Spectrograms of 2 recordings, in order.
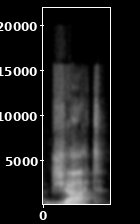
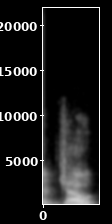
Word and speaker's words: Jote: You lost your train of Jot. Does anyone call you Jot, or is it just me? No, I mean I go by Jote, but Jote.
